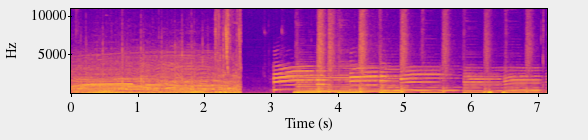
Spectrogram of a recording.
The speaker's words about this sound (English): Now, can we get a big cheer for diversity?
